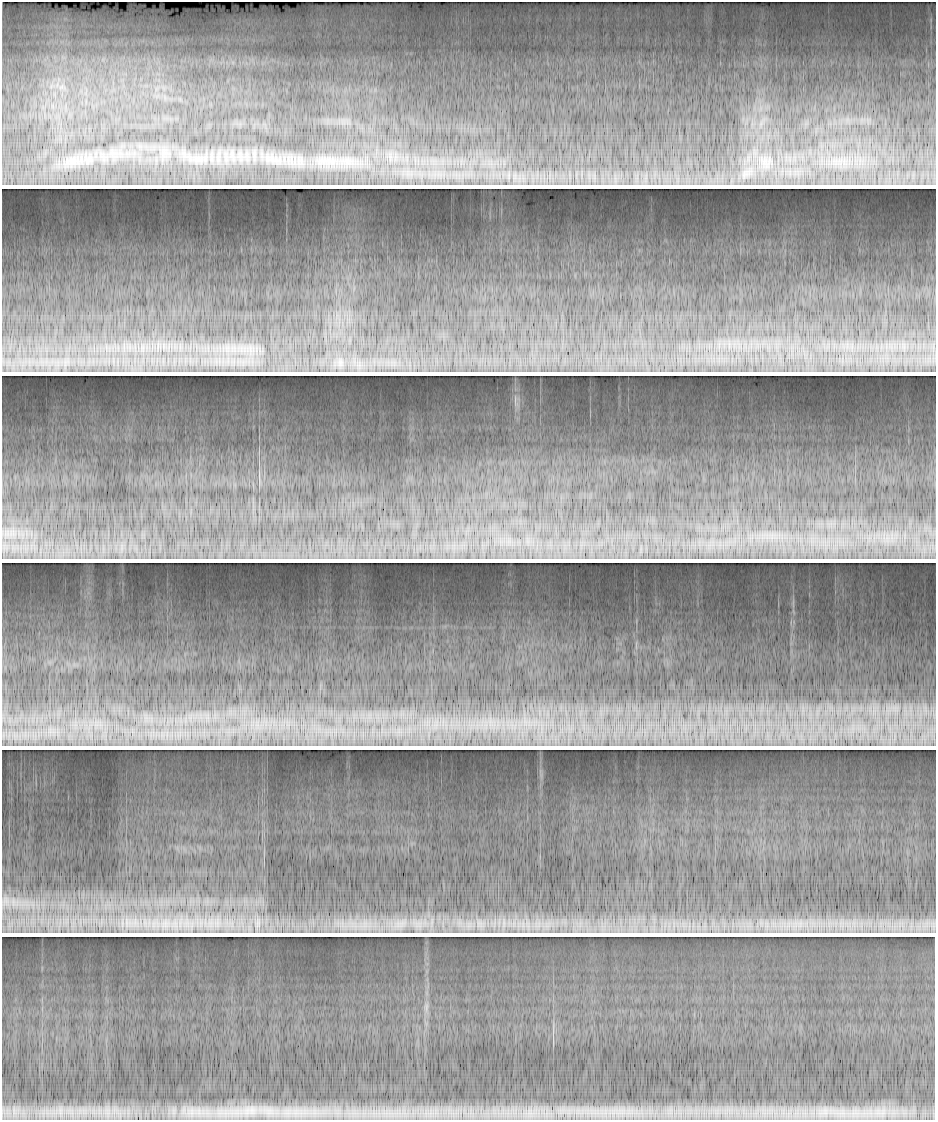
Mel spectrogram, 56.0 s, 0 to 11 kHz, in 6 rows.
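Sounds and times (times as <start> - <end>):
personal watercraft engine running: 0.0 - 56.0.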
